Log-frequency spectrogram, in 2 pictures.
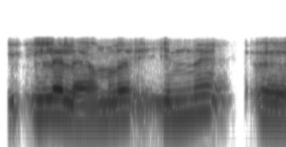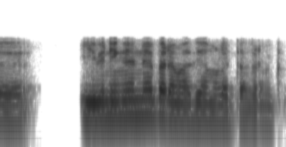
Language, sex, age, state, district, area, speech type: Malayalam, male, 30-45, Kerala, Malappuram, rural, conversation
